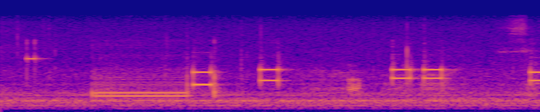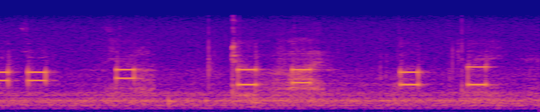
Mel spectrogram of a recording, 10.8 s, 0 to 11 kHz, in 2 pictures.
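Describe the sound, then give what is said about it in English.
Touch-tone keypad dialing of a telephone number: a brief steady dial tone, then 11 crisp dual-pitched beeps in short, uneven groups, each clear and evenly loud against a faint line hiss. “Okay, now I'm going to dial the number that they suggested.”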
